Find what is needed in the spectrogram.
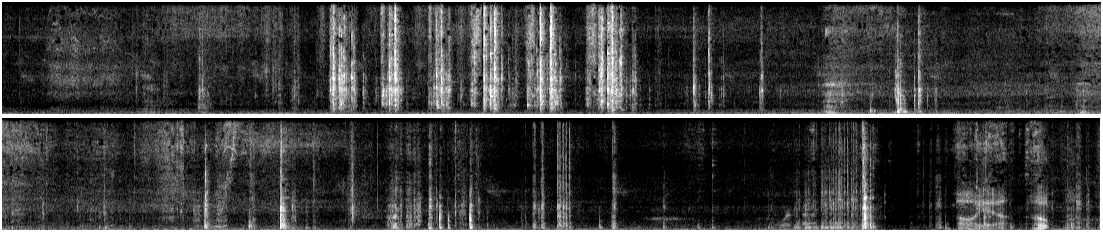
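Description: Clicks, knocks and light clattering from a roof-rack crossbar and its plastic-and-metal feet being handled and set into place on a car's roof and door frame. The sounds come in irregular clusters over a low steady rumble.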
